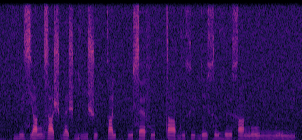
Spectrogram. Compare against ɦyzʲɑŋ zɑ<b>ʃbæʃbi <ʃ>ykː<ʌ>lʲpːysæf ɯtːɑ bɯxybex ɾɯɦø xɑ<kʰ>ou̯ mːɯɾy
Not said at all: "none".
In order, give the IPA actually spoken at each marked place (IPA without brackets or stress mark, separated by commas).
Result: none, ʃ, ɑ, ŋ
